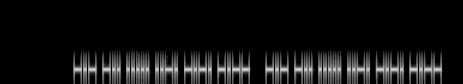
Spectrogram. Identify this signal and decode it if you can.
Morse code, heard as a keyed tone, about 50 wpm, 700 Hz. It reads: KD5FCY KD5FCY
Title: USA Call Signs Repeated 2x 50wpm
